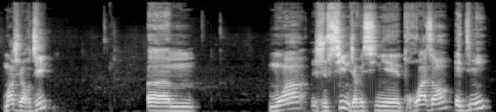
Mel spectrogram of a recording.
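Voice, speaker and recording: A man's voice: medium pitch, expressive, takes it slowly, darkish tone. A professional footballer, a man, telling a story as an interview guest in slangy street French and acting out other people in raised voices.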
